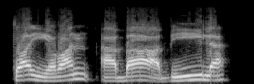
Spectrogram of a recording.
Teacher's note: यहाँ अलिफ से पहले जबर है, अलिफ मद्दा थोड़ा खींच कर पढ़ना है। या साकिन से पहले यहाँ जेर है, या मद्दा होगा, इसे भी थोड़ा खींच कर पढ़ना है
